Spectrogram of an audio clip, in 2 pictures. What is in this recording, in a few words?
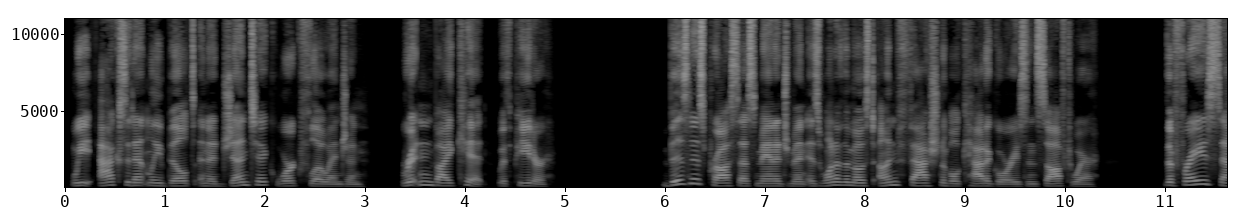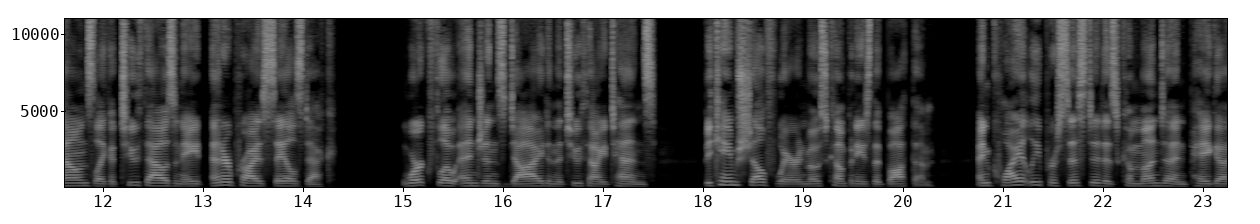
narration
